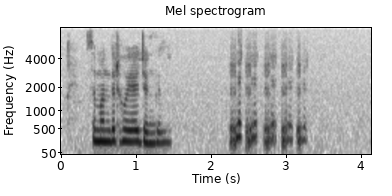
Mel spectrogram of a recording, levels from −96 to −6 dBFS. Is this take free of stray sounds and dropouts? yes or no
no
